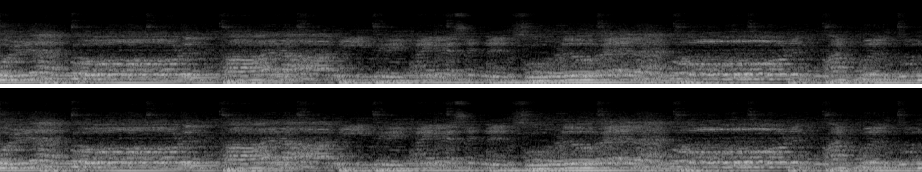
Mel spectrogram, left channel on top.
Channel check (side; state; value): both; identical; correlation 1.00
